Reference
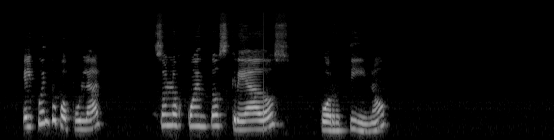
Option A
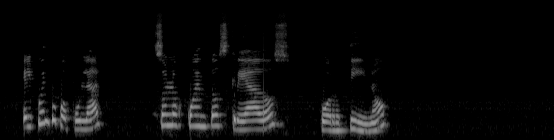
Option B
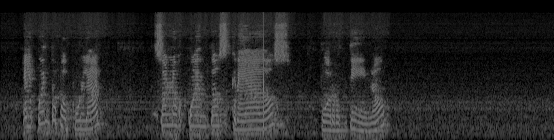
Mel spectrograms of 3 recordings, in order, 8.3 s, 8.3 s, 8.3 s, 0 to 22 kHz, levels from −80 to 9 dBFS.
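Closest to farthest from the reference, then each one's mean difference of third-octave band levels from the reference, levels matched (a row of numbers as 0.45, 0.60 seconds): A, B; 2.5, 20.0 decibels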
